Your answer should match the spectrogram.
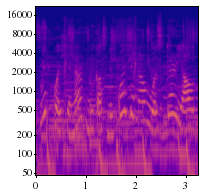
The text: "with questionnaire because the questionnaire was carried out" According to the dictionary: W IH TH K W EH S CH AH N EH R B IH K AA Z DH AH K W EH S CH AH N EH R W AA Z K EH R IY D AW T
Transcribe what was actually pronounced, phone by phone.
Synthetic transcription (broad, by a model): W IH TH K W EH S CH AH N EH R B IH K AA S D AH K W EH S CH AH N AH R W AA S K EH R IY AW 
